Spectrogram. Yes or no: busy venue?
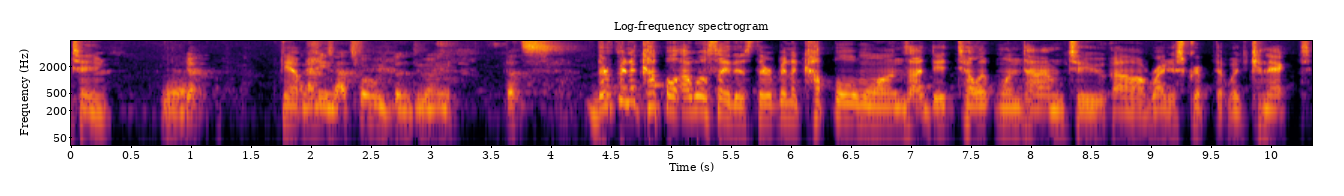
yes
